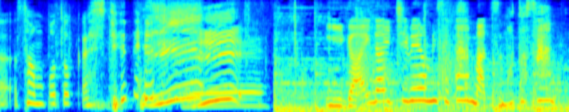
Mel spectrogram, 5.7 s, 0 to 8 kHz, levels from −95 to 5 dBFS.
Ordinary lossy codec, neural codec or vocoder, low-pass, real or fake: none; none; none; real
